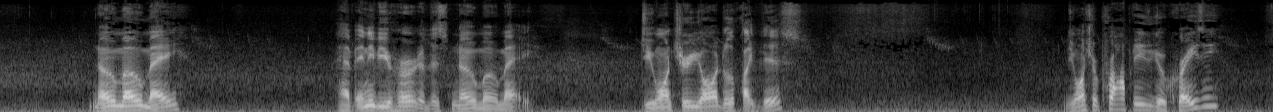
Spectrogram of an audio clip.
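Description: A man talks close to a microphone, calmly and in short bursts, outdoors.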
